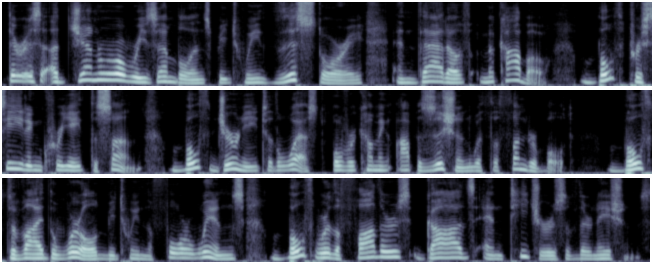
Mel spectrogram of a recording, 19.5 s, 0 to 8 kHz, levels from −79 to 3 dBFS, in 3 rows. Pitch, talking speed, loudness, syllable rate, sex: 155 Hz, 140 wpm, -19 LUFS, 4.3 syllables/s, male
